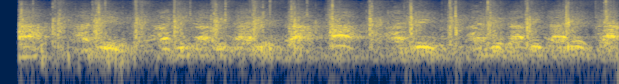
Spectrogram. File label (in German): Sprachnachricht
